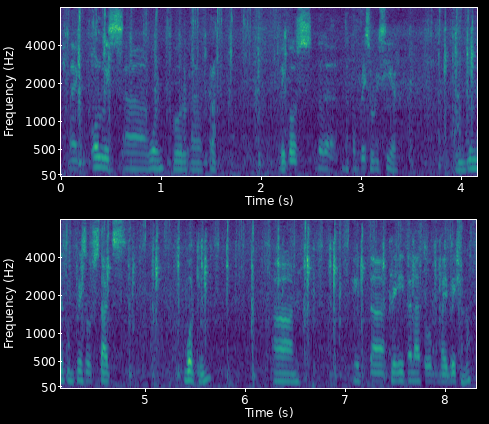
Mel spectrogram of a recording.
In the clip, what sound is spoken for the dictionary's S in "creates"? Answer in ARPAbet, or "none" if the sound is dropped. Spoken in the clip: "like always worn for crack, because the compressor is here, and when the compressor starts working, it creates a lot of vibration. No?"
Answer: none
